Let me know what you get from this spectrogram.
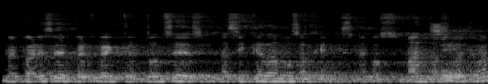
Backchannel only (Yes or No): No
